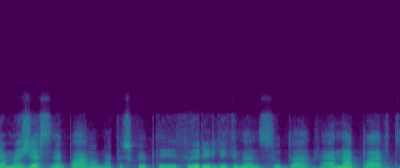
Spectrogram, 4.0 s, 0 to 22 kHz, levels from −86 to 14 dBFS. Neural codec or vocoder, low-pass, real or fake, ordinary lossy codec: codec, 16 kHz, 0.5 kbps, FunCodec, trained on LibriTTS, 25 frames a second; 7.2 kHz; fake; Opus, 32 kbps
